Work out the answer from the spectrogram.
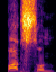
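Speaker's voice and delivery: "person" said par-son with a sounded r; the wrong "person", plain p and r in "par"; common mispronunciation. Shown as a demonstration.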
